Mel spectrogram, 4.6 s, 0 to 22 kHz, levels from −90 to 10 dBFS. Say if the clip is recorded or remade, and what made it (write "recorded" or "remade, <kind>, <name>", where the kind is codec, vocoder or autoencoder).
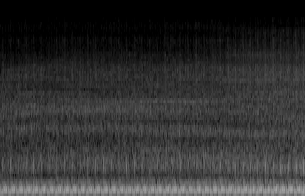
recorded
